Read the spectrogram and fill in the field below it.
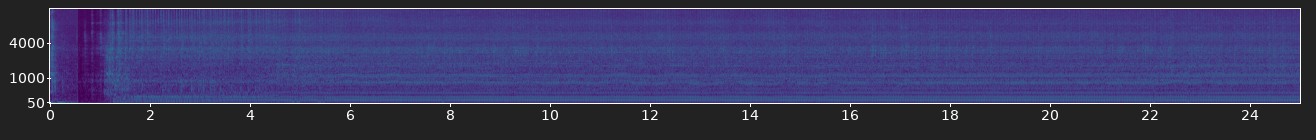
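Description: A small engine that sat unused for over ten years runs steadily at high, constant speed with its governor stuck wide open, a loud continuous drone after a brief start at the beginning.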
